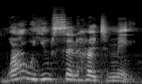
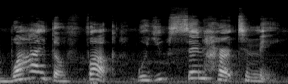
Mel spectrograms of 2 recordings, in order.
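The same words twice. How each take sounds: First: Said in the usual way. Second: "Why the fuck" drawn out slowly, each word weighted; slow, indignant stress on "Why the fuck"; angry emphasis. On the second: Real, not acted. Venting at friend who sent her over, slow angry emphasis. Repeats question slower, swearing.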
